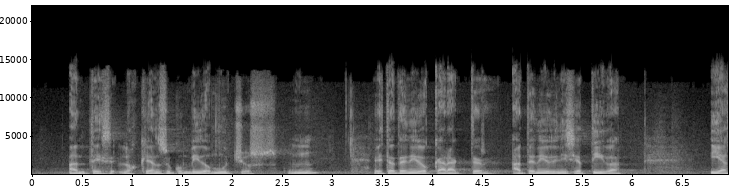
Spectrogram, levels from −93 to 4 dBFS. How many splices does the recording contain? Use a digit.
1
